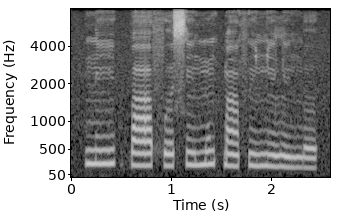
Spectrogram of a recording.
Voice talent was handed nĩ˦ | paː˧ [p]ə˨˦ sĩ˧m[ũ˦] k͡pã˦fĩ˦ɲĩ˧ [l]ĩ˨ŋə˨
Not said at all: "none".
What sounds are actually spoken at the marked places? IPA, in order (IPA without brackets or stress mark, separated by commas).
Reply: f, ũ˦, l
